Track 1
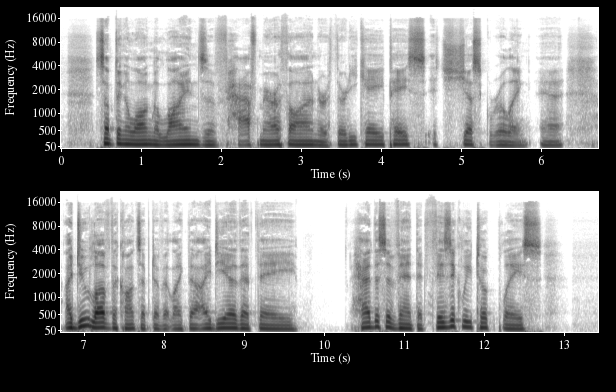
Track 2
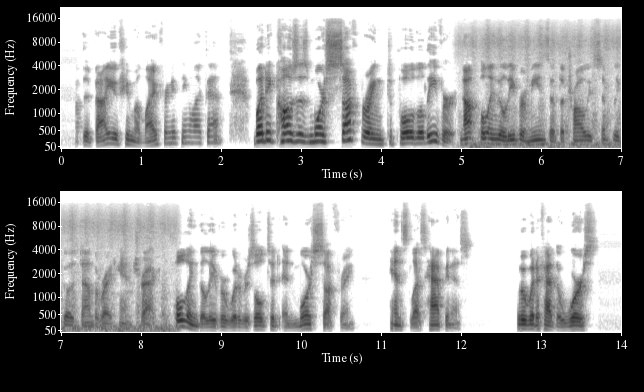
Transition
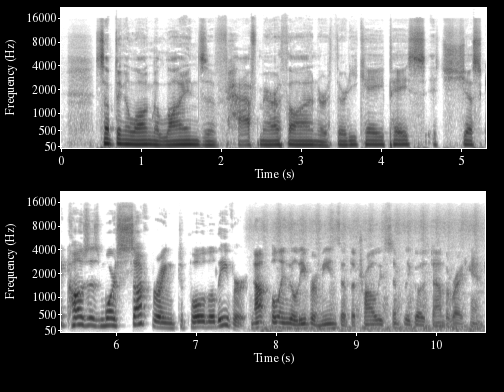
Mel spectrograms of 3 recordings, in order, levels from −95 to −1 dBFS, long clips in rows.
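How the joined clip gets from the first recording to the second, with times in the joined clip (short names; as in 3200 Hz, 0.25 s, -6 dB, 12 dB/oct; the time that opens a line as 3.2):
track 1
5.31 switch to track 2 from 2.61 s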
